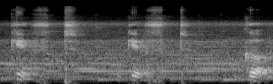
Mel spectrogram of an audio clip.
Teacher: This is an unaspirated sound, which means that the amount of breath that escapes from the mouth is almost negligible.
